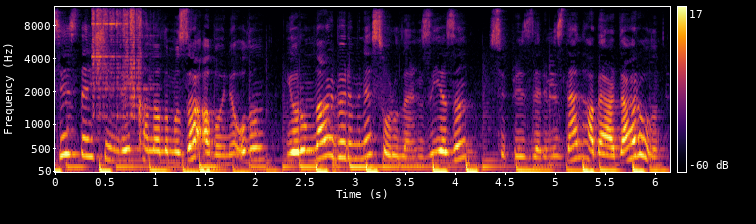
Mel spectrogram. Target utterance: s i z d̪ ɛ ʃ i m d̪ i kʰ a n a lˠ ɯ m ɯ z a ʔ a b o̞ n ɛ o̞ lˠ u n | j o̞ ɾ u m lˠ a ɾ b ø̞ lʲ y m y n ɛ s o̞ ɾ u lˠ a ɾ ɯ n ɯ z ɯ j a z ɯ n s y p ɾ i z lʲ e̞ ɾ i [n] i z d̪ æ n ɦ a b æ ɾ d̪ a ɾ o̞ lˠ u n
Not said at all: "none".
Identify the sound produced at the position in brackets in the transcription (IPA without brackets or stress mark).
m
